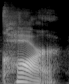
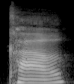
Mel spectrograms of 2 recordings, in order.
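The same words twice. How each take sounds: First: The R at the end is clearly pronounced. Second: The R is slight friction in the throat. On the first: "instead of car" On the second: "just like this slight friction in the back of the throat"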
